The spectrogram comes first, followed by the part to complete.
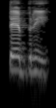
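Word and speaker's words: debris: फैला हुआ है और यहां पे डेब्रेक में एस साइलेंट है डेब्रा जैसे कि सीमेंट के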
